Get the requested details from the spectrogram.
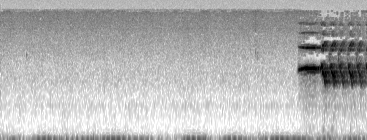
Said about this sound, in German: wartet jetzt mal, jetzt müsste das Zwitschern kommen, hört, achtet mal drauf. Wenn das Zwitschern kommt, dann wissen wir, okay, der Audiowächter arbeitet.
